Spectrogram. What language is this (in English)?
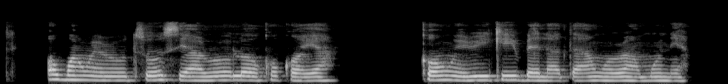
Igbo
